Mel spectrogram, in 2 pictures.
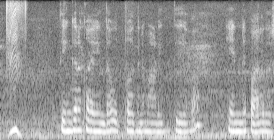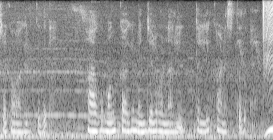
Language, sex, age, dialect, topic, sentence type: Kannada, female, 51-55, Mysore Kannada, agriculture, statement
